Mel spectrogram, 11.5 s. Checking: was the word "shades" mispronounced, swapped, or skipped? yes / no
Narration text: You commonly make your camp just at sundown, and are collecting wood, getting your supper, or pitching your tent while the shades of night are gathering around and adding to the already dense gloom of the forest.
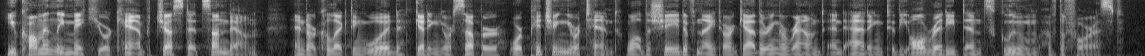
yes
